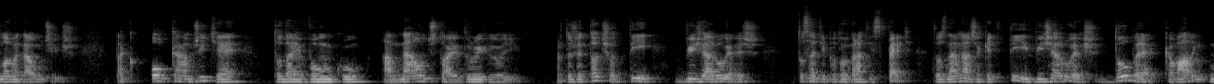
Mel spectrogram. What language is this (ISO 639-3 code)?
slk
